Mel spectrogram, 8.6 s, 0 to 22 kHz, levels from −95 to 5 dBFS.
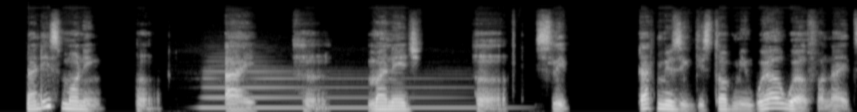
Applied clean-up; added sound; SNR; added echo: none; Wind instrument, woodwind instrument; 17 dB; none.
